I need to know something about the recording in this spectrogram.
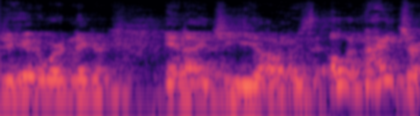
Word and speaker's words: Niger: That's pronounced Niger. That's the new pronunciation. When during the time of Jesse Jackson, a lot of people got angry with that word. They said, we got to change the pronunciation of that word. Let's make it Niger. So you say Niger, like the Niger River.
